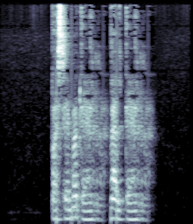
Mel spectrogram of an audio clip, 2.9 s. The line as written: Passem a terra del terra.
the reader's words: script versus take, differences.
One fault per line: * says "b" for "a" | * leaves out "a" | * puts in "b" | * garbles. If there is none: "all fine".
all fine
